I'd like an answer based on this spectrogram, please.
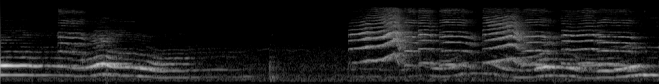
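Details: Lana, a Rhodesian Ridgeback, howls while playing inside: wavering, sliding tonal notes that dip and rise, a brief quiet gap, then higher, more strained howling with swooping pitch bends.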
